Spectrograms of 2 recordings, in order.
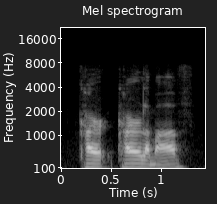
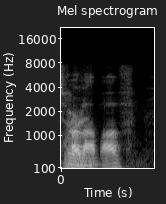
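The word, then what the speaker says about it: Kharlamov: So, you know, it's not Valerie Karlamov, it's Harlamov.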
